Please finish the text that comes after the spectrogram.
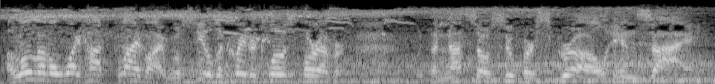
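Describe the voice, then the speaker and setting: A dull, noisy recording features a man playing a young flame-powered hero in a radio play. The voice is high for a man, eager and cocky. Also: moderate pace, close to an everyday voice. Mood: cocky eagerness. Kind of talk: superhero radio drama.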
